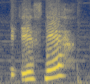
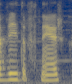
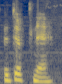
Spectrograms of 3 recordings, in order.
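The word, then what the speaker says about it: Viðofnir: Yeah, Vidopnir. And I've almost said it right! The F becomes a P because it's before an N, because that's the logic. Oh, so it's Vidupnir.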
